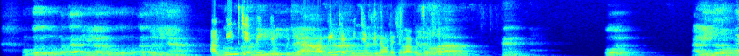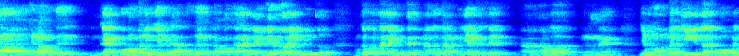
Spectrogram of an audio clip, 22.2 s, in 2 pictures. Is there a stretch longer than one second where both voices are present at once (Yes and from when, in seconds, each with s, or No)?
Yes, from 3.2 s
